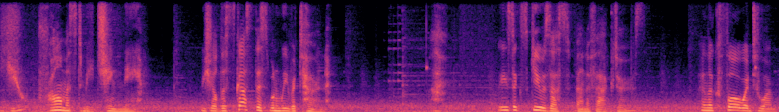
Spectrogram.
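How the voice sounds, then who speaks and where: An actress playing a stern, formal and protective mother who holds high command in a video game. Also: natural voice. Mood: stern, restrained. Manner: formal, polite, measured. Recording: music behind the voice.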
